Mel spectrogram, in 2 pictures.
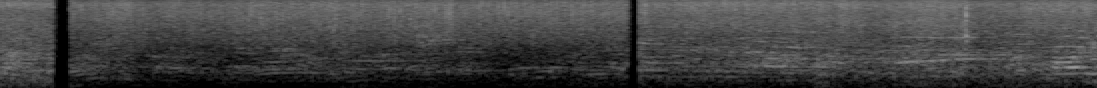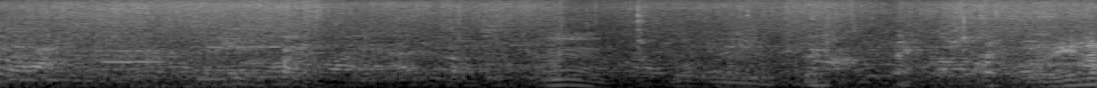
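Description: Meat sizzling on a tabletop Korean barbecue grill, a steady hiss, with voices talking behind it.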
